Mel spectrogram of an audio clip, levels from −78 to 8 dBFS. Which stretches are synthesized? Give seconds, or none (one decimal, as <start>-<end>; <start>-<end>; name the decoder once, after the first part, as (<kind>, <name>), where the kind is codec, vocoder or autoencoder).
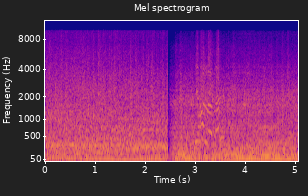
0.0-0.7 (autoencoder, DAC-VAE); 3.7-5.1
